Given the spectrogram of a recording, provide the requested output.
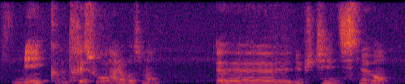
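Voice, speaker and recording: Noticeable background noise sits behind a woman speaking at a very slow pace. Her pitch varies in an ordinary way. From Réunion. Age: 20s. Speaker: vlogger. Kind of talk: personal video diary. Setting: at home, nearly empty apartment. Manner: hesitant, many fillers.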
